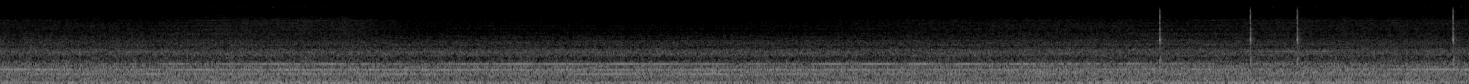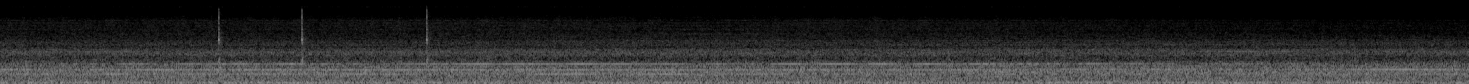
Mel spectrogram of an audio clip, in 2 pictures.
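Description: A jet engine hums steadily at idle.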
